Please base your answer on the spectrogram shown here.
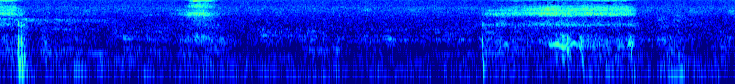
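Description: Low rattling snores and snorty breaths from a sleeping flat-faced dog, with a faint whistling edge on some breaths.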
